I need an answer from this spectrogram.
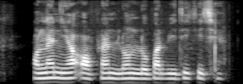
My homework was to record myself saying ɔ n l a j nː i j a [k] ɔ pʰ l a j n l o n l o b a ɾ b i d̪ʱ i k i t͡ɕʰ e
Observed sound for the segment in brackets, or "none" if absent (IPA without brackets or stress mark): ʔ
